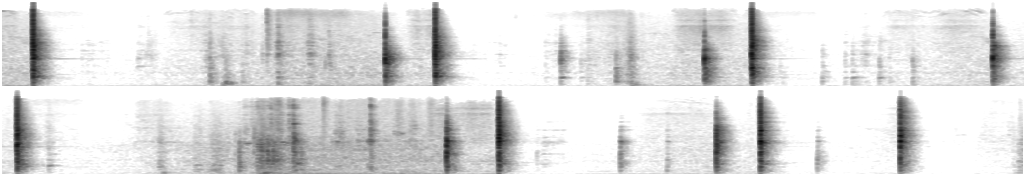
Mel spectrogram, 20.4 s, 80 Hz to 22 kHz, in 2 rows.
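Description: A wooden board struck down onto the pistons of a seized Ford flathead V8 block: about a dozen sharp wooden knocks a second or more apart, some in quick pairs. The blows are meant to break rust-stuck pistons free in a locked engine.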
